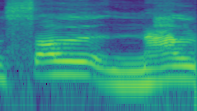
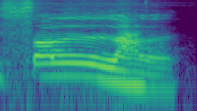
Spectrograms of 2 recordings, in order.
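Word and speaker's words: 설날: भनेर यसरी हेर्नुहोस् त सल्लाल यसको उच्चारण सल नाल होइन कि सल्लाल किनकि के छ त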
